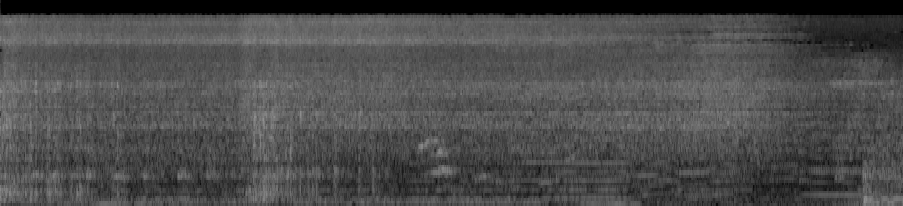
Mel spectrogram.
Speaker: so you can hear the water hammer is solved now so the water hammer's gone so it was the trap that was causing the water hammer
